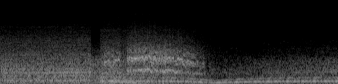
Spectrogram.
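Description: Car tyres screech during a sharp turn.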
